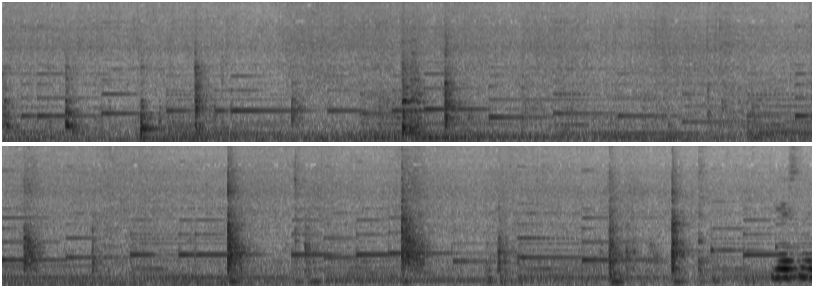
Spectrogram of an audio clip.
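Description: Okra tipped into a frying pan with hing and garlic paste sizzles steadily, punctuated by clinks and scrapes of a utensil against the pan, with a voice talking intermittently nearby.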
